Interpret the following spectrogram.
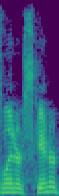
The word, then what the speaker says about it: Lynyrd Skynyrd: Nightmare that's on blue vinyl 36.99 Lynyrd Skynyrd pronounced Lynyrd Skynyrd 2lp 100 analog masters from analog Productions 69.99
